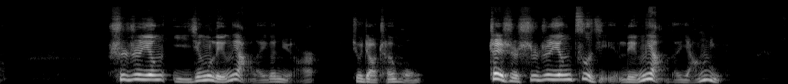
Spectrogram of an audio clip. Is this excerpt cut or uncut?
uncut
